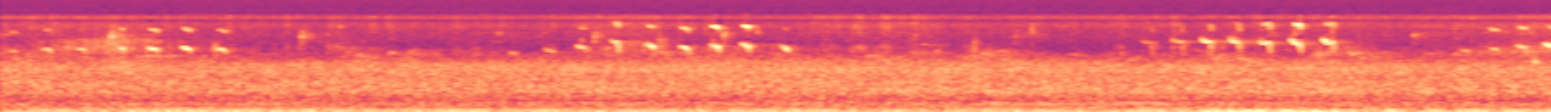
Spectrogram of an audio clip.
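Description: A songbird singing phrases of short, quick, high chirps, three runs of them, over a steady low rumble.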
